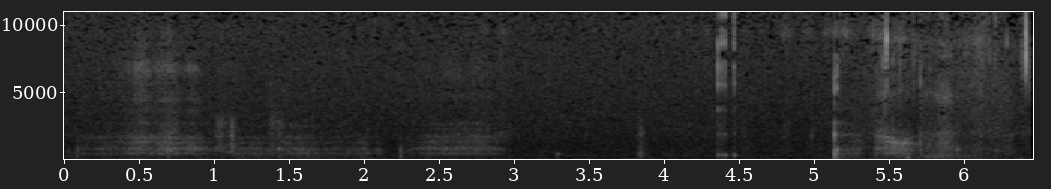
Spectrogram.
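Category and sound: animal, dog sniffing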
